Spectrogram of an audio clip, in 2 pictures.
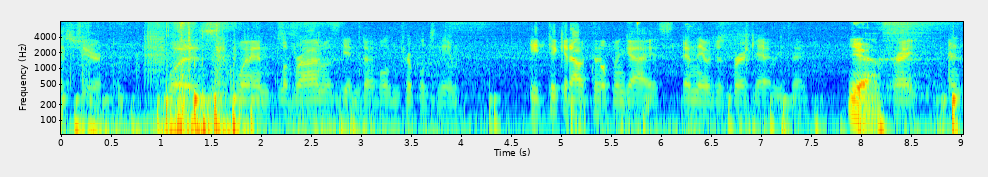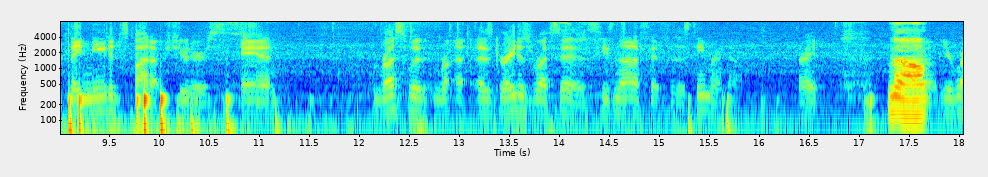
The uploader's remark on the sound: The audio levels are slightly off I do apologize.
